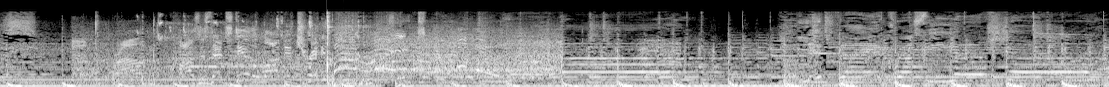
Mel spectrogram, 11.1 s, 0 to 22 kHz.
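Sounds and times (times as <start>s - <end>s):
background music: 0.0s - 11.0s
voices: 0.7s - 6.2s.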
